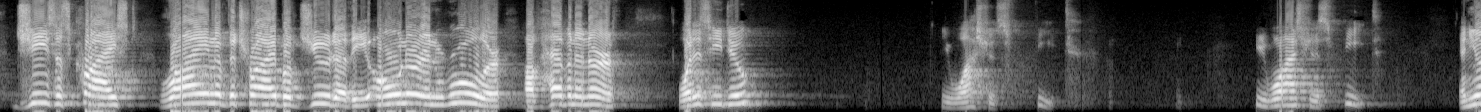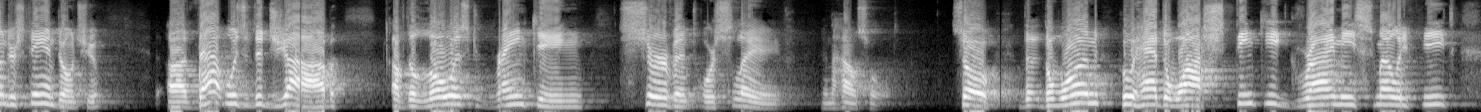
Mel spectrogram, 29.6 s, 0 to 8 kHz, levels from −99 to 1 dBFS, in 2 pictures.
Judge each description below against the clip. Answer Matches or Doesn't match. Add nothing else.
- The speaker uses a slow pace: Matches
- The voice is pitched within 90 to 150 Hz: Doesn't match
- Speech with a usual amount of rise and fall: Matches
